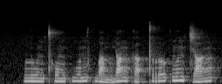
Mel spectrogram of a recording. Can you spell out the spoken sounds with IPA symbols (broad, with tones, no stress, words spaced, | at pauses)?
luː˧ntʰo˧m kwu˦˥n kwa˨˩m ja˥˩ŋka˨˩ʔ trɤː˦˥k̚nu˥˩nt͡ɕa˦˥ŋ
